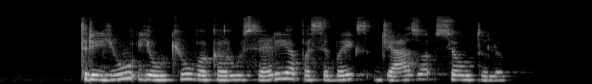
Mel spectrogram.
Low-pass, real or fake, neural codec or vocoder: 9.9 kHz; real; none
